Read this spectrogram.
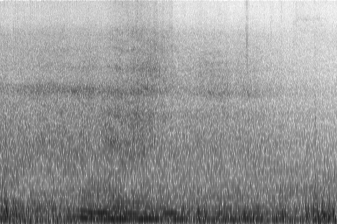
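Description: A van's engine drones past on a nearby road.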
